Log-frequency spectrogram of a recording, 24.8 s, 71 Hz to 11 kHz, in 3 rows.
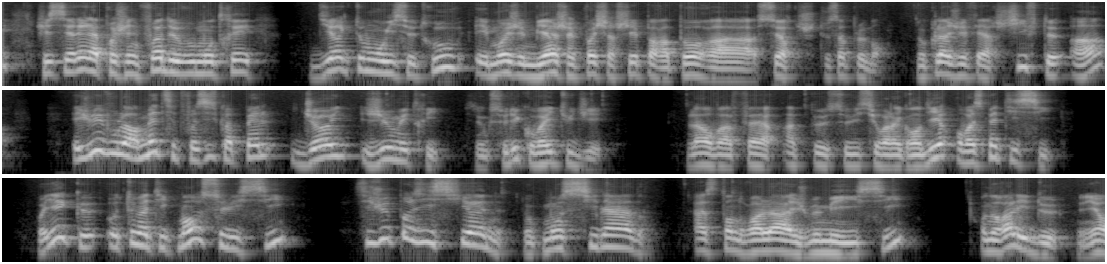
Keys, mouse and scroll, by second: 16.0 click, 23.2-24.8 drag.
